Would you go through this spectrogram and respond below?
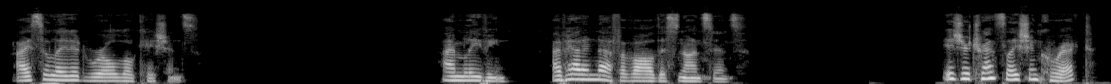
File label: English Sentences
